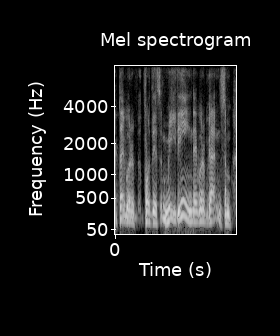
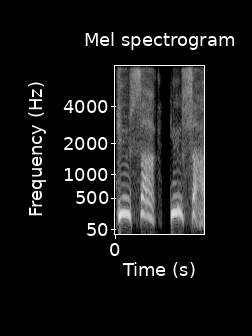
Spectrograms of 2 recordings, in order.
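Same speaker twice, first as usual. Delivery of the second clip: put-on play-acted very slow, stretched-out, high child's yelling; 8 semitones higher than usual. Retelling what a young son kept yelling in his room: imitating a child yelling. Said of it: "he kept yelling".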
